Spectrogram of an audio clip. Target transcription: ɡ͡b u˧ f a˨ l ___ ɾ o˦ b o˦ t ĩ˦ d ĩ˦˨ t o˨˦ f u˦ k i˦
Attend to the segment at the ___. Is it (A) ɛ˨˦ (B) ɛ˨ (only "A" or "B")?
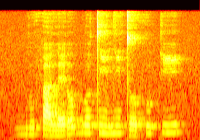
A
